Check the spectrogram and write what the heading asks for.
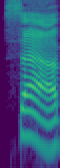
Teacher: In my experience, salve has been most commonly pronounced salve, and he puts S-A-V in quotes, with a short vowel sound shared by the A in apple and a very silent L.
